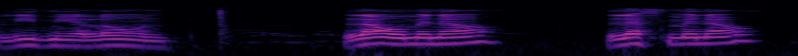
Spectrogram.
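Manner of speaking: high, very loud, booming put-on Jamaican patois. Teaching jamaican phrases one by one, the speaker says this in a jamaican accent.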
